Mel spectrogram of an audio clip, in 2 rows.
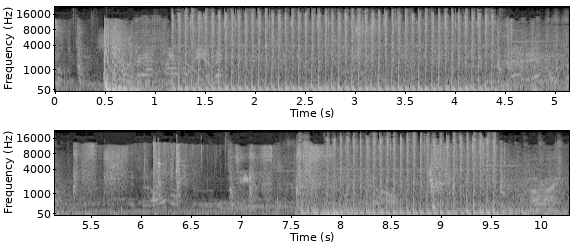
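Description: Video game gunfire from Fallout 4, a dense and steady stream of rapid automatic shots mixed with booming blasts, continuous and loud with a brief lull midway, while a person talks over it.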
